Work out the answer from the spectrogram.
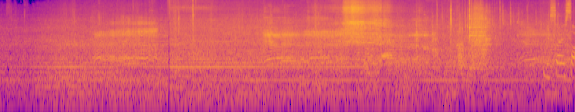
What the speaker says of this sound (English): They're just sheep.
